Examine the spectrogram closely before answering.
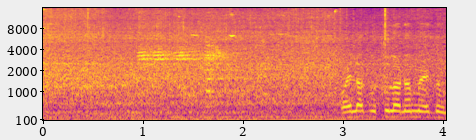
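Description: A truck engine hums as it drives by.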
